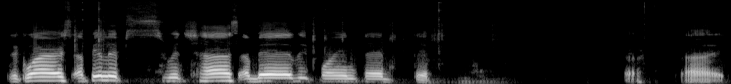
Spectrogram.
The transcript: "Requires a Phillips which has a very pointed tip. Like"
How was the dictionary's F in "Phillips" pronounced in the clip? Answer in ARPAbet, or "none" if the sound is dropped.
P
